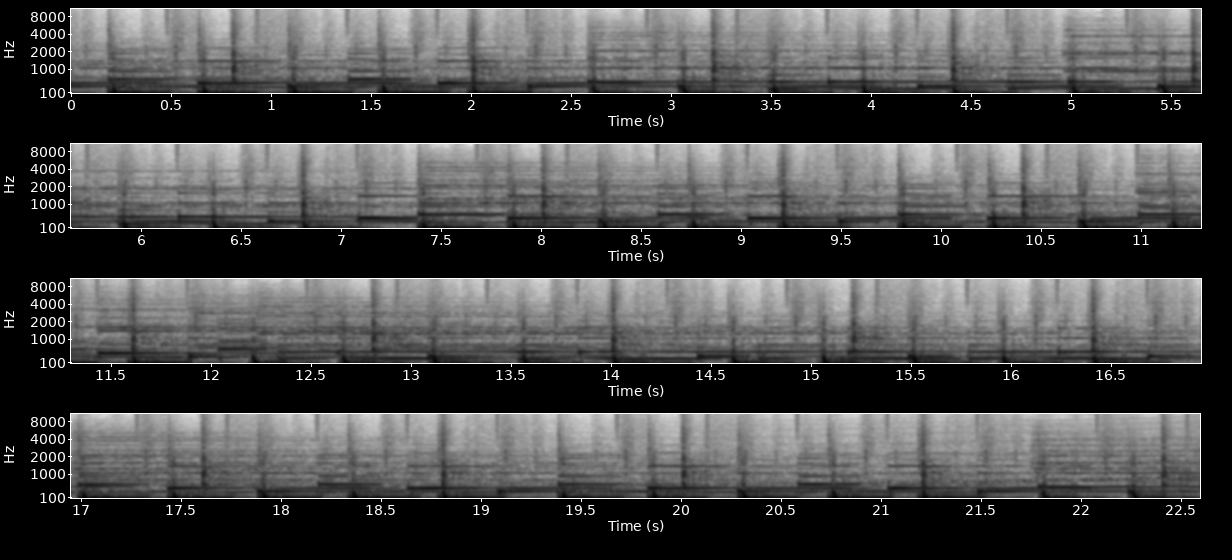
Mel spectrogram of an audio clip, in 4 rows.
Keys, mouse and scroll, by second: 0.0 click, 0.4 alt+scroll up 1, 0.6 click, 0.9 t, 1.2 click, 2.0 d, 2.8 click, 3.5-5.0 typing, 5.3-6.7 scroll down 1, 9.4 click, 11.2 click, 14.9 o, 15.8 x, 16.0 click, 16.3 scroll up 1, 16.6 click, 20.2-20.6 alt+scroll up 2, 21.6 Down.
